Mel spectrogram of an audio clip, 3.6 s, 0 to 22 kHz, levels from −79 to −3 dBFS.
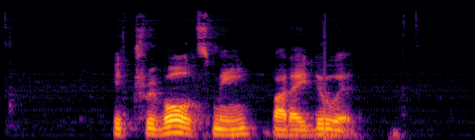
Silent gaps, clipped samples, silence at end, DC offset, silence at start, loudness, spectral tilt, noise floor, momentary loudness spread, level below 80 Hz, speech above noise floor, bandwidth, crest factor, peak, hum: none; under 0.1%; 0.6 s; under 0.1%; 0.85 s; -19 LUFS; -5.5 dB/octave; -62 dBFS; 13 LU; -52 dBFS; 44 dB; 16 kHz; 20 dB; -2 dBFS; none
